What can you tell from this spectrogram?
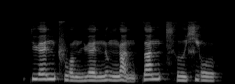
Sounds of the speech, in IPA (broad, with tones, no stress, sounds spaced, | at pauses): t̪ ɥ ɛ˥ n ʈ͡ʂ w ɔ˨ n̪ ɥ ɛ˧˥ n ʊ˧˥ ŋ a̰˨˩ n t̪ a˥ n t͡sʰ ɹ̩˧˥ ɕ j o˧ ʊ̯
